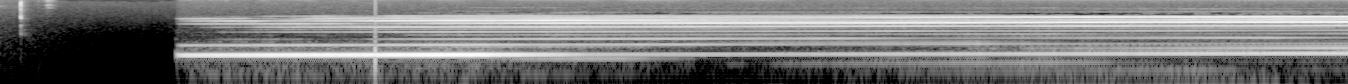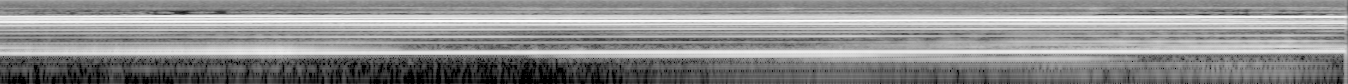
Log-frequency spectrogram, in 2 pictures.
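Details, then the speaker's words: Simulated tinnitus: a steady, loud, constant buzzing tone without pause, described as the most common complaint, linked to noise exposure without hearing protection. "este ruido es tremendo porque es el motivo por el cual la gente aquí se me desquicia es un ruido fuerte constante latoso muy grave agudo"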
